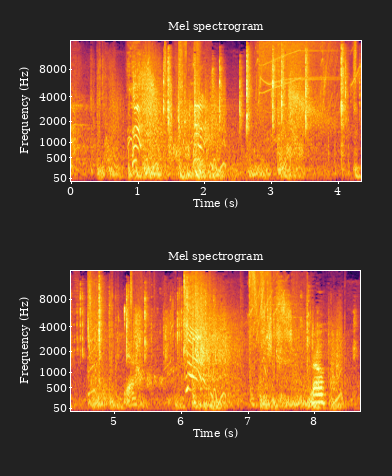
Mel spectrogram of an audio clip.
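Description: Video game fighting effects crack and whoosh in quick bursts.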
